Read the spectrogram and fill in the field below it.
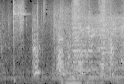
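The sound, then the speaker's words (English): The dog Hooch barks repeatedly in quick, uneven bursts, fairly loud, with a few higher yips mixed in among the barks, at a dock. “I'm going to introduce you to my dog.”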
